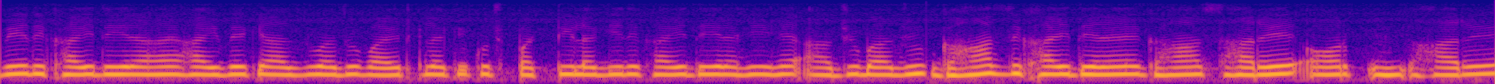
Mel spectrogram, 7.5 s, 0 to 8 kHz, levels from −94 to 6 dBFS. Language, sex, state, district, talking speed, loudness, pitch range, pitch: Hindi, female, Jharkhand, Sahebganj, 170 wpm, -17 LUFS, 230-240 Hz, 235 Hz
